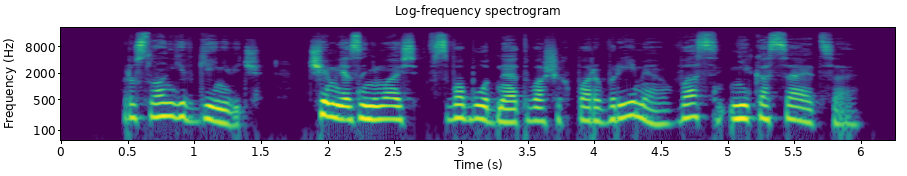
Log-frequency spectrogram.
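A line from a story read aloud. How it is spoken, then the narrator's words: Growl. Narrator (Russian): прорычала я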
